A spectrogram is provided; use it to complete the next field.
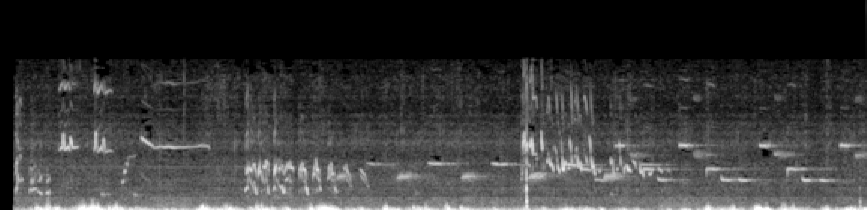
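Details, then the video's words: A European robin sings thin, high, wavering phrases with short trills and pauses, faint over a steady low rumble of wind or distant traffic. "Robin Red Breast singing"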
